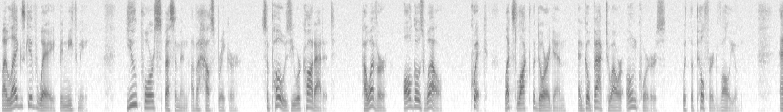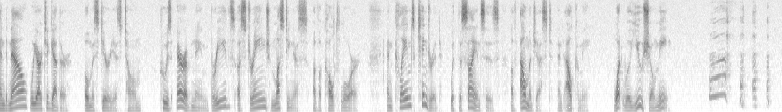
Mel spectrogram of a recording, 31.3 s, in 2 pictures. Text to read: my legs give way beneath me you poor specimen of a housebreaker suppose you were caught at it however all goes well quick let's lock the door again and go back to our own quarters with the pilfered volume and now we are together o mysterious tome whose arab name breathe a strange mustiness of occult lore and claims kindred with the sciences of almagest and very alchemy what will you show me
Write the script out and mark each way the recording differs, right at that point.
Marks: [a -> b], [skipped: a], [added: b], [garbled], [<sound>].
my legs give way beneath me you poor specimen of a housebreaker suppose you were caught at it however all goes well quick let's lock the door again and go back to our own quarters with the pilfered volume and now we are together o mysterious tome whose arab name [breathe -> breathes] a strange mustiness of occult lore and claims kindred with the sciences of almagest and [skipped: very] alchemy what will you show me [laugh]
